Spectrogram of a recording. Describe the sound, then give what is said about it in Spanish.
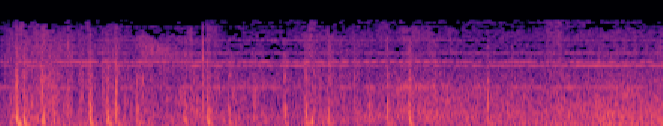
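Horse hooves clatter during a medieval combat on a sand arena as a squire's horse rears and throws its rider: rapid, uneven clip-clop strikes with several sharp hits over a steady noisy background. “El caballo del escudero se encabrita tirando al jinete.”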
